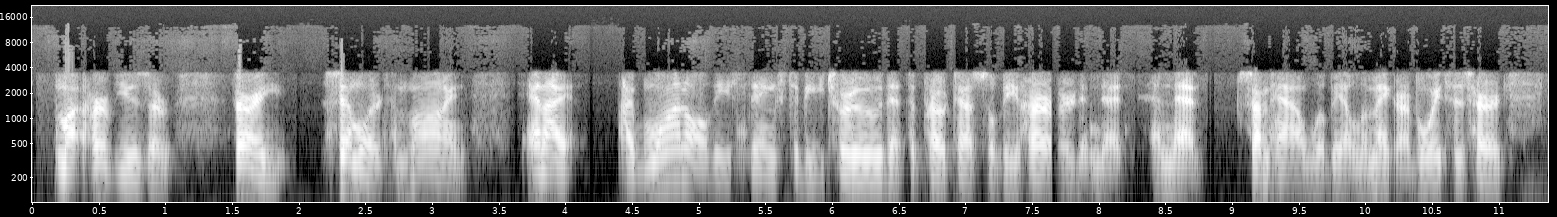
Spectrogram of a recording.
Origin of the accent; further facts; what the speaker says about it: Washington, District of Columbia, United States; now in California, United States; I grew up in Washington, D.C., and I'm old enough to admit that I went to the large protests in the late 60s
